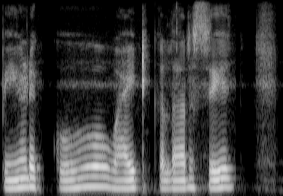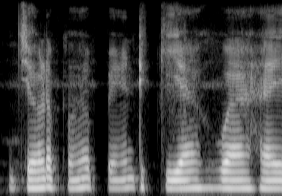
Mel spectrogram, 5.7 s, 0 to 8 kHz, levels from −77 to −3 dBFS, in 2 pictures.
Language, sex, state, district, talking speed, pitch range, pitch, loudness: Hindi, male, Jharkhand, Palamu, 115 wpm, 125-140 Hz, 130 Hz, -18 LUFS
